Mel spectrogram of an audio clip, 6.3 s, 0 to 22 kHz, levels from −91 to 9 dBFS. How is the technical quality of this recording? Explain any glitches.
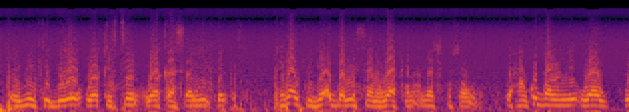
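The recording is marred by a single fault running through its whole length: DECT cordless phone buzz. A nearby DECT handset or base station transmits a short radio burst every 10 ms, and the audio circuitry rectifies it, producing a steady, thin buzz at 100 Hz. It sits roughly 20 dB below the wanted sound. It differs from mains hum, which is a smoother tone at 50 or 60 Hz. Here the sharp pulse repetition gives a raspy, harmonic-rich edge.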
